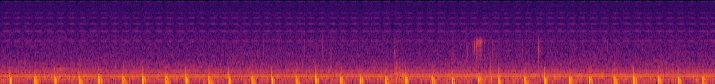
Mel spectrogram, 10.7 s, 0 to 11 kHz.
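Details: Self-recorded heartbeat of a female with visible pulse; steady, regular low heart thumps at about 90 beats a minute with a faint steady hum behind; owner asks whether it sounds healthy.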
